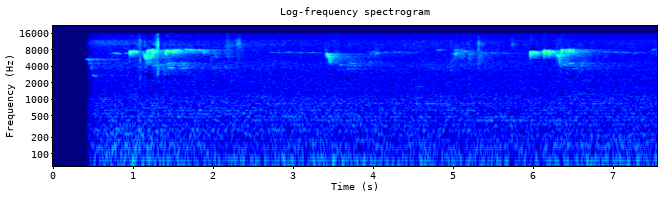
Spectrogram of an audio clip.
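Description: A bird repeating a short, high-pitched call phrase about every two and a half seconds over a steady low background hum of outdoor noise. The sound cuts in suddenly about half a second in.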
